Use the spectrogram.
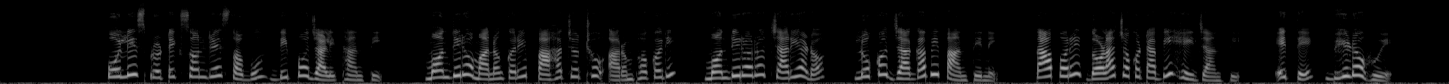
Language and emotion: Odia, neutral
